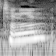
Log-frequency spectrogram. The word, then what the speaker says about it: Tynion: James Tynion?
